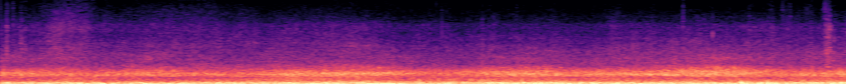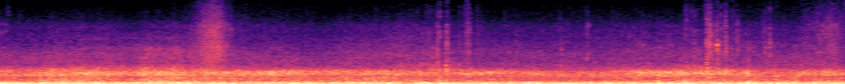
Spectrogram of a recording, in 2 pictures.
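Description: Steady wind rumbling on the microphone over open water, with a few light clicks near the end.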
